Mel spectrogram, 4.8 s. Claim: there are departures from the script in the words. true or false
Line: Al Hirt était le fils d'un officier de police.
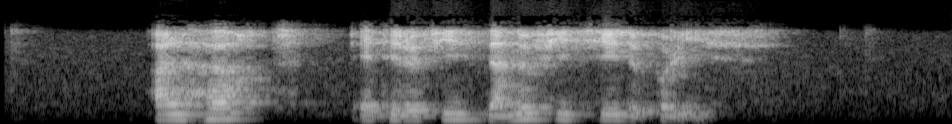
false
